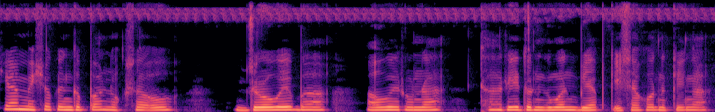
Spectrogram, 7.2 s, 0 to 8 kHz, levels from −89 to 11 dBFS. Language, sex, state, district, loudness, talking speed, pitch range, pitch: Garo, male, Meghalaya, North Garo Hills, -16 LUFS, 100 wpm, 180-195 Hz, 185 Hz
